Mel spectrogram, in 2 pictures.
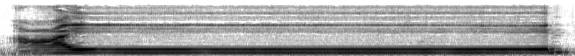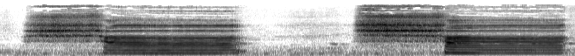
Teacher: আইন এবং হা উচ্চারণ করবেন গলার মাঝখানে চাপ দিয়ে চিকন করে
